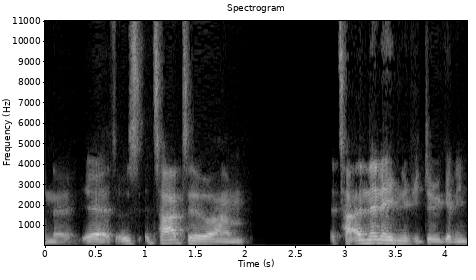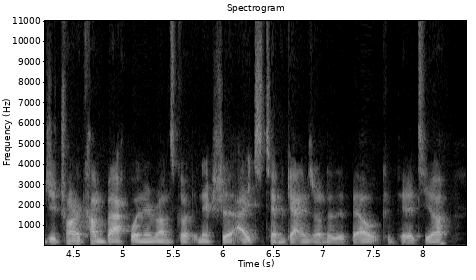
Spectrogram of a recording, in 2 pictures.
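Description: A man talks at a very fast pace with an Australian accent. His pitch is fairly low, and the recording is very clean with a silent background. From Melbourne, Australia (south-eastern suburbs). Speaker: former AFL footballer and actor. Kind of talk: interview. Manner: halting, many fillers.

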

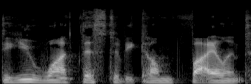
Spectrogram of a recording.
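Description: A put-on character voice from a man, pitched very deep and low, delivered at a fairly slow pace. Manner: scary, menacing but unconvincing.

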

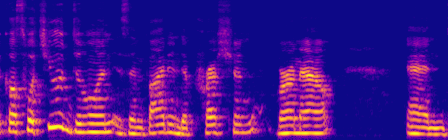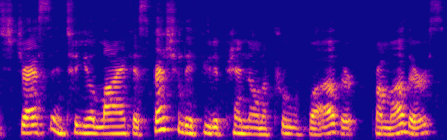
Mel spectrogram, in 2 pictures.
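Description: In an American accent, a woman with a fairly low pitch speaks somewhat breathily with ordinary pitch variation over a quiet background. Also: moderate pace. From Pennsylvania, US.

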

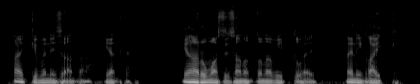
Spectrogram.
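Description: Speaking with a very deep, low pitch and a dark, mellow tone with vocal fry, a man moves at a fairly quick pace with lively intonation in a dry, close sound with no echo. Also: long, frequent pauses. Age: 40s. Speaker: sales trainer. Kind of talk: casual interview.

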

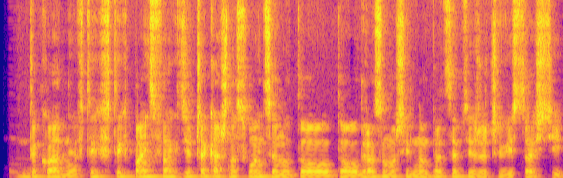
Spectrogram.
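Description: Somewhat breathy, a man speaks in a monotone, flat intonation at very even loudness, with hardly any pauses. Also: medium pitch for a man, fairly quick pace. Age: 30s. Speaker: punk band vocalist. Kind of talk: casual chat.

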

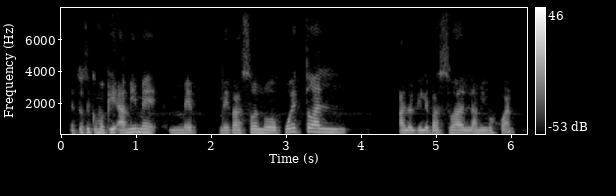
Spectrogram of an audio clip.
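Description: A man speaks at a moderate pace in a high pitch, his dark, mellow tone carrying ordinary pitch variation. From Chile. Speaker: podcast panelist. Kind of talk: casual chat.

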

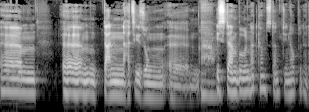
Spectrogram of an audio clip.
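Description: Very slow delivery comes from a man with a fairly low pitch. His pitch variation is ordinary. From Ruhr area, Germany (Bochum). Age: 50s. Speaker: comedian and flamenco guitarist. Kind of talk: casual interview chat.

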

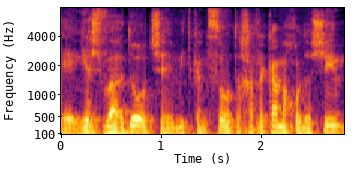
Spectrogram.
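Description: With monotone, flat intonation, a man talks in a voice that is somewhat breathy. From Israel, Ra'anana. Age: 30s. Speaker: charity foundation director. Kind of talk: interview.

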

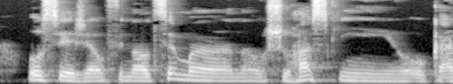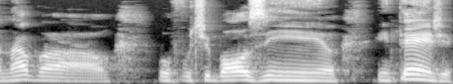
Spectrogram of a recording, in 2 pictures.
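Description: A man speaks at a medium pitch and a fairly slow pace, with a dark, mellow tone that is somewhat breathy. His intonation is fairly even over a quiet background. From Brazil. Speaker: philosophy professor and author. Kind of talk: podcast interview.

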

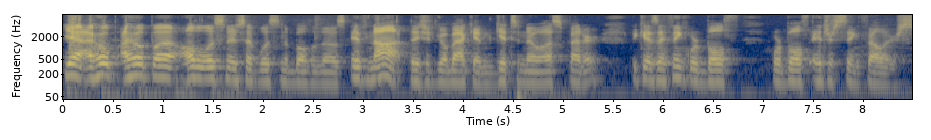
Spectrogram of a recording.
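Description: In a very clean recording with a silent background, a man with an unremarkable speaking voice talks at a fairly quick pace, with a medium pitch and ordinary pitch variation. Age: 20s. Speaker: designer and podcast co-host. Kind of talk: casual chat.

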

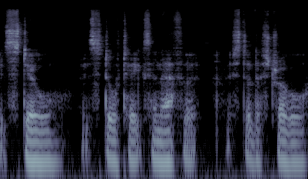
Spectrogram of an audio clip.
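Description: A man's very deep, low voice sounds somewhat breathy, with a dark, mellow tone. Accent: British. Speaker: vlogger. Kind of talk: solo mental health vlog, reflective monologue. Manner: halting, hesitant, many filler words.

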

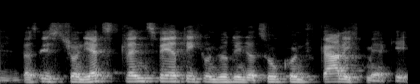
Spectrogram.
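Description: At a very slow pace, a man talks at medium pitch. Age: 60s. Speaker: mayor. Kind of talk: interview.

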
